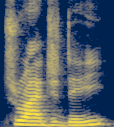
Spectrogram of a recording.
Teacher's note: it's a noun stress on the first syllable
